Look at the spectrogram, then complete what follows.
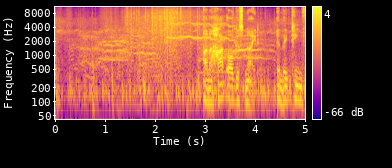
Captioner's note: man shouting, woman screaming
